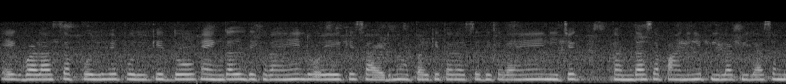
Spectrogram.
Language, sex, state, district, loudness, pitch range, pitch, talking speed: Hindi, female, Uttar Pradesh, Jyotiba Phule Nagar, -24 LUFS, 225-235 Hz, 230 Hz, 230 wpm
